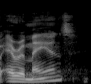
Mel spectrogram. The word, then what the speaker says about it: Arameans: They were the Arameans, or Arameans is probably the better way to pronounce it.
